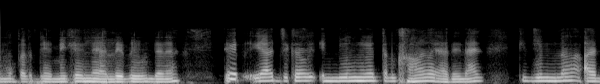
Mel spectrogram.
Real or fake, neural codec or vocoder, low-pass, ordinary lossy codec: fake; codec, 16 kHz in and 24 kHz out, 0.6 kbps, FireRedTTS-2 codec; 5.4 kHz; none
